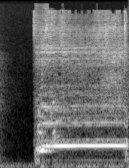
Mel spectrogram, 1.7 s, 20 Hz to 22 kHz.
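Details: Toyota Tercel 4WD with DOHC swap, off the road 3–4 years; fuel pump tested with power and a fixed ground after a frayed ground wire: steady, clean high hum running evenly about a second; pump works normally.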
